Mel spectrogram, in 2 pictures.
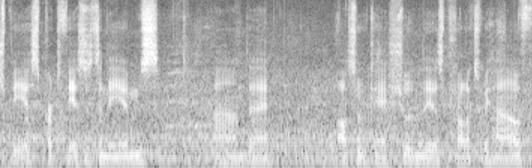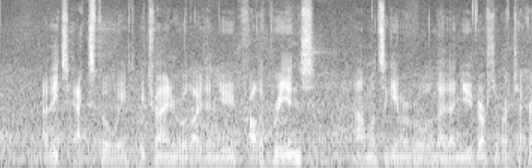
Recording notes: Live broadcast from the Federation of Petroleum Suppliers' annual expo 2016 at the Exhibition Centre Liverpool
